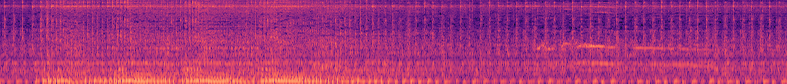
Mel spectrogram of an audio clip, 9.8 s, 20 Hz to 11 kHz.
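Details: Honda XRM 125 single-cylinder, kick-started before overhaul: loud regular pounding about three beats a second over the exhaust, worn connecting rod knock mixed with piston slap.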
